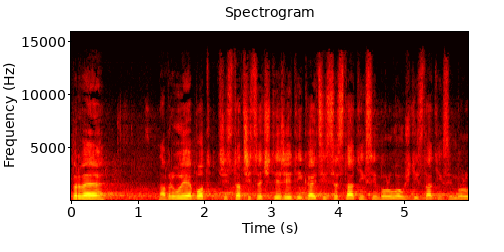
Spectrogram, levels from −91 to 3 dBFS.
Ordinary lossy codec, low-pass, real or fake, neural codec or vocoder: MP3, 96 kbps; 14.4 kHz; real; none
